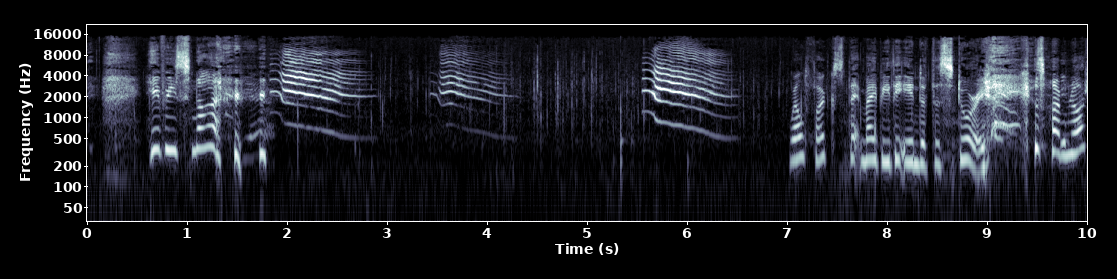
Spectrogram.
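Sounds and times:
speech: 0:00.6 - 0:02.1, 0:07.0 - 0:09.9
kea cries sliding downward in pitch in heavy snow: 0:01.8 - 0:04.4, 0:05.6 - 0:06.6.

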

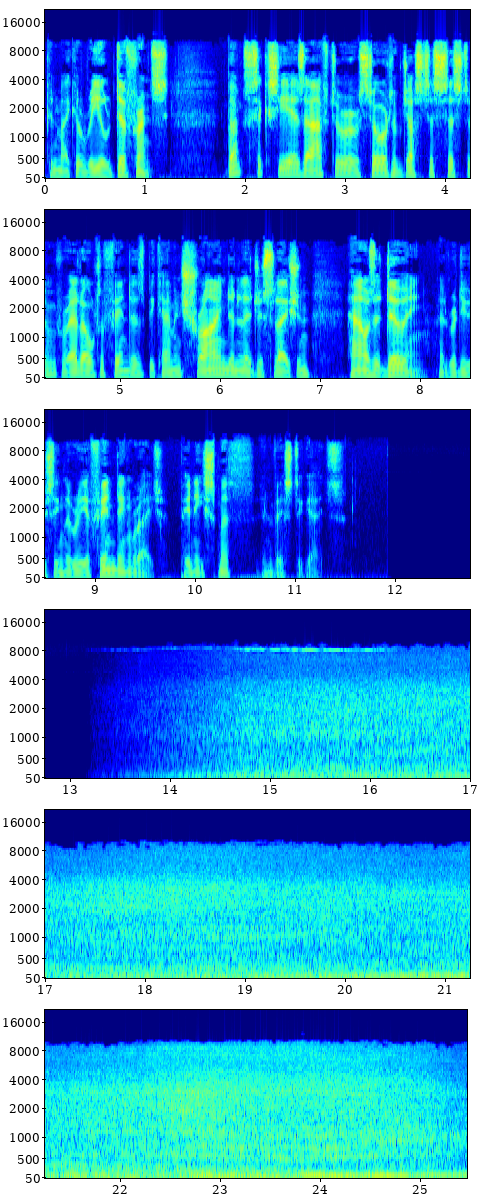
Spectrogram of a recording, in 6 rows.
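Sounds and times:
speech: 0:00.0 - 0:11.6
traffic noise in an open-air car park: 0:13.3 - 0:25.4
car passing: 0:13.4 - 0:25.4
deep engine rumble: 0:13.4 - 0:25.4.

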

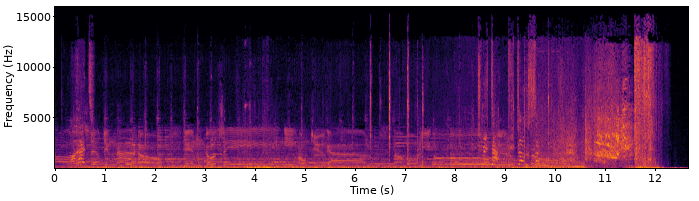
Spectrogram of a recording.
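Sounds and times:
music playing inside a car: 0:00.0 - 0:10.7
car driving: 0:03.4 - 0:11.7
voices inside a car: 0:08.4 - 0:10.6
car tires screeching in a loud rising skid before a crash: 0:09.5 - 0:11.7.

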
